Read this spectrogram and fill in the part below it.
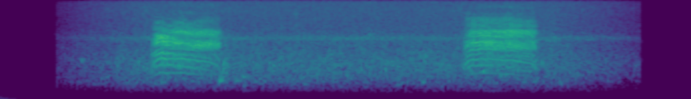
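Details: Gray Catbirds mewing from dense shrubs at Spokane Bay near Helena, Montana, at midday in late August: two harsh, nasal, cat-like mews about two seconds apart over a faint, steady background hiss.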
